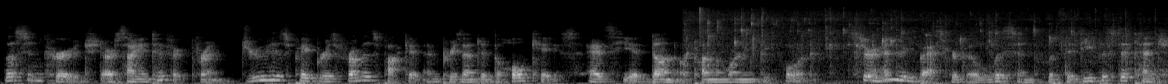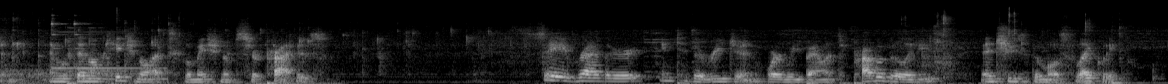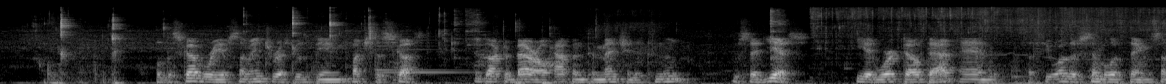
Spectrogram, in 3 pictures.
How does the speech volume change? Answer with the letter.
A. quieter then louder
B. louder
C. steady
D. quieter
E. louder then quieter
C.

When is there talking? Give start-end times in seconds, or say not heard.
0.1-15.1, 16.8-22.9, 24.9-34.9.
